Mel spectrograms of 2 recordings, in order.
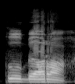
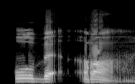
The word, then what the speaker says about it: الكبرى: Ya, alhamdulillah Ummu Kulsum ya, koreksiannya jadi apa namanya pada kata kubara ya. Ini harus nanti dilatih di rumah pengucapan kubara tidak kubra ya.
